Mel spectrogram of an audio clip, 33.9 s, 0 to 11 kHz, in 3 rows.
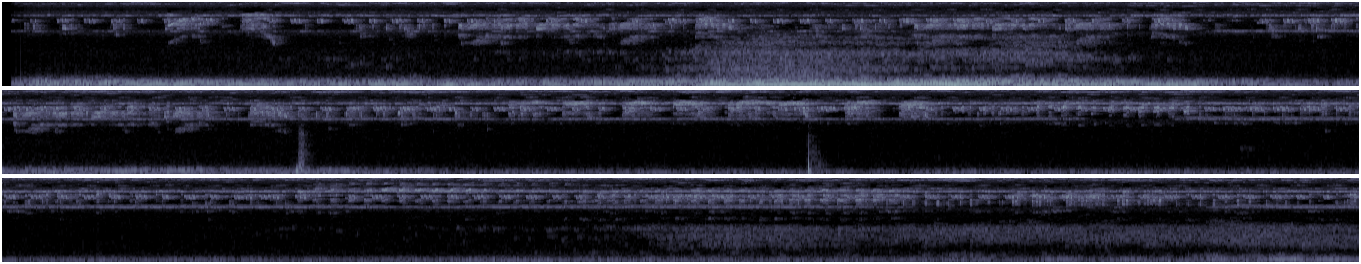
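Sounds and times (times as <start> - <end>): low hum: 0.1 - 14.7
insects and birds chirping: 0.1 - 33.9.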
